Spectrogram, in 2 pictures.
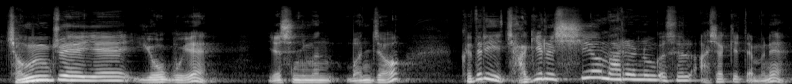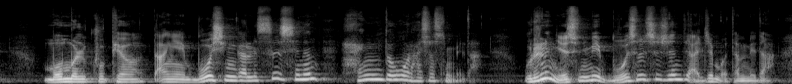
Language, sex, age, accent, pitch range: Korean, male, 50-69, native, 125-205 Hz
